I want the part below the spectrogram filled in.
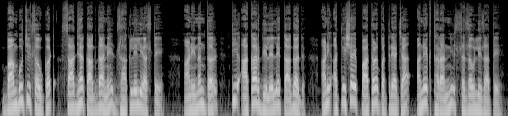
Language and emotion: Marathi, neutral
